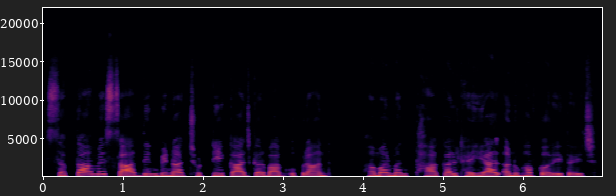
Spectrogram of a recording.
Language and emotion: Maithili, sad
